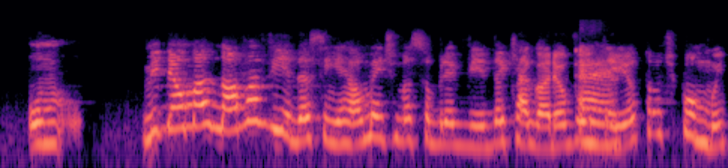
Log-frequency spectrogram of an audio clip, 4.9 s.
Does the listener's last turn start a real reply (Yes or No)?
No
